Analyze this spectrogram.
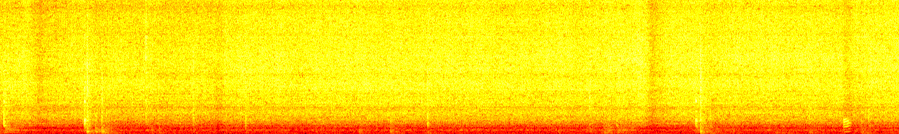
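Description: Chicken gizzards and sliced white spring onion sizzling steadily in a frying pan over medium heat while being stir-fried with long cooking chopsticks, which knock sharply against the pan about a second in and again about seven seconds in.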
